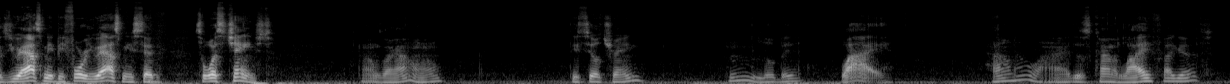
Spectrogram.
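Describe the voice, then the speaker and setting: Calm in tone yet lively in intonation, a man speaks fairly quickly at a medium pitch, somewhat breathy, with big swings in loudness and long, frequent pauses. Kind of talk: interview answer. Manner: calm, direct.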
